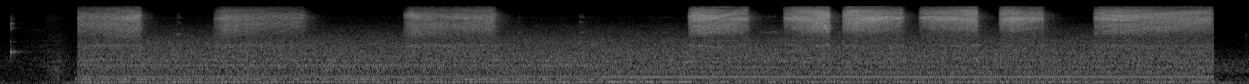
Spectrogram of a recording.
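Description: Aerosol spray-paint can (Spray.Bike) hissing on and off onto a steel bike frame in about nine short bursts, each half a second to a second long and closer together in the second half. A steady low hum runs beneath.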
